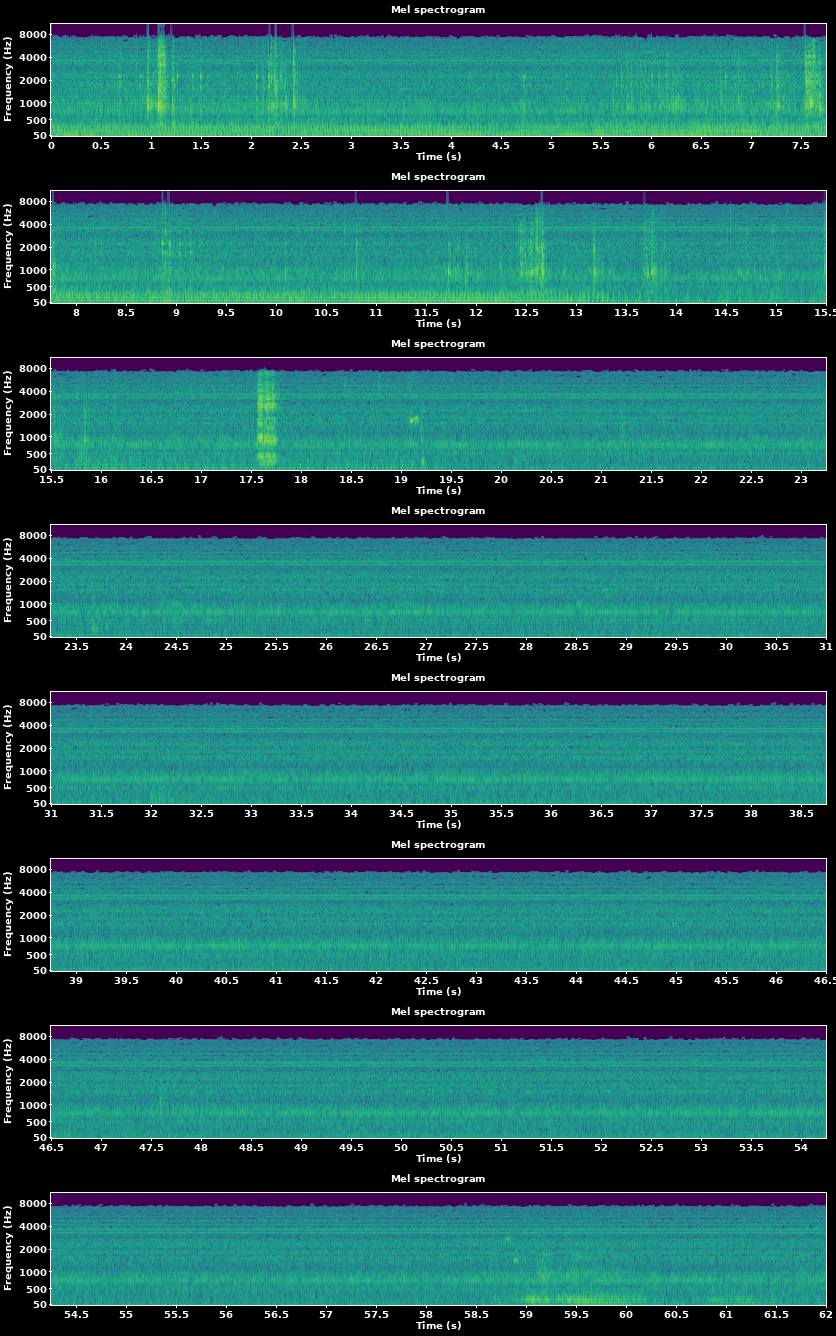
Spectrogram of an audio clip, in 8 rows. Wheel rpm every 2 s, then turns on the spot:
0, 0, 0, 0, 0, 0, 0, 0, 0, 0, 0, 0, 0, 0, 0, 0, 0, 0, 0, 0, 0, 0, 0, 0, 0, 0, 0, 0, 0, 0, 0.
none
